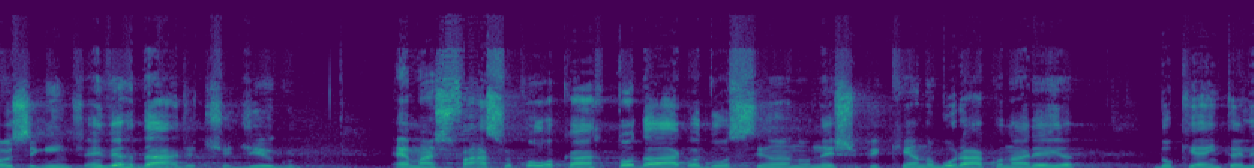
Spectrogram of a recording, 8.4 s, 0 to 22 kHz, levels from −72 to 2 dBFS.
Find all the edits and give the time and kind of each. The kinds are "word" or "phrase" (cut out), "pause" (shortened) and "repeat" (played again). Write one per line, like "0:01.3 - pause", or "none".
none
